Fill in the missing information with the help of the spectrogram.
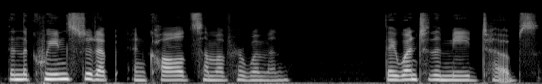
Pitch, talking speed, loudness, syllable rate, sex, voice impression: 205 Hz, 190 wpm, -17 LUFS, 4.5 syllables/s, female, very feminine, young, thin, very tensed, powerful, very bright, hard, very clear, fluent, slightly raspy, very cute, intellectual, very refreshing, sincere, very calm, very friendly, very reassuring, elegant, sweet, lively, kind, slightly modest, light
